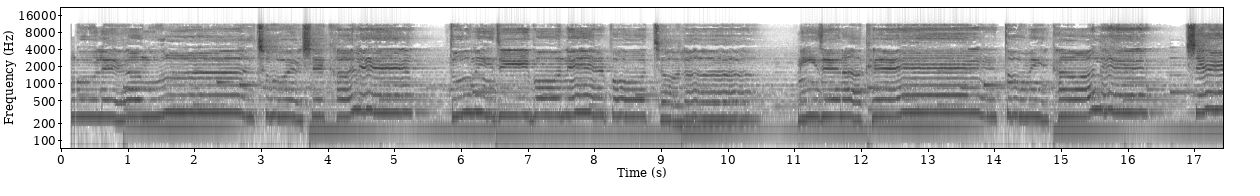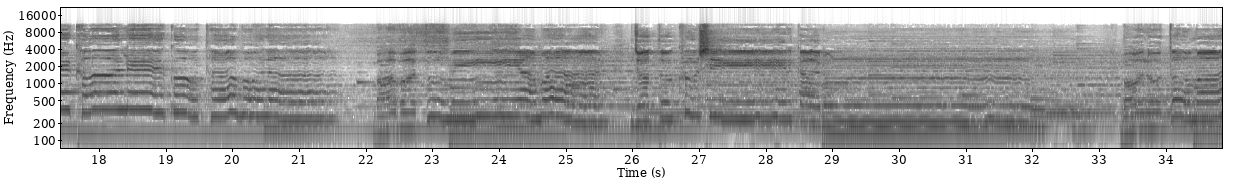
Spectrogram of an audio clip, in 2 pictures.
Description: bengali song

